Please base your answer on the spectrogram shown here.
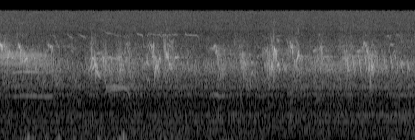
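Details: European greenfinch song in early spring breeding season near Kalyazin, Russia: bright twittering, jingling trills in quick bursts about every half second, fairly high-pitched, over a steady faint hiss.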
